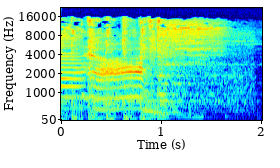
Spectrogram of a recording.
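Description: A drawn-out, high-pitched cat-like "meow" voice call in the first second, wavering and rising near its end, then fading away over soft background music.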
